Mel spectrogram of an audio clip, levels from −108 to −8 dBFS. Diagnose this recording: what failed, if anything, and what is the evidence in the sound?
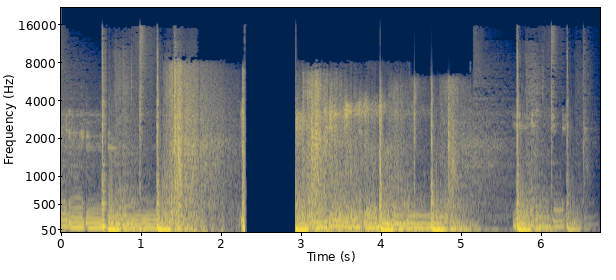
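Short stall from a late packet, 0.53 to 0.60 s, at the network and jitter-buffer stage. A packet arrived late, the buffer emptied, and the receiver held the last sound for 48 ms before resuming where it left off. Nothing is lost, but the sound drags briefly.

Short concealed packet loss, 0.74 to 0.78 s, also network. About 20 ms of audio never reached the decoder, and the receiver covered the gap by extending the preceding sound before blending back, leaving a brief smear or wobble.

Call bitrate drop, from 1.29 s to the end, a codec stage reacting to the network. The encoder fell from 64 kbps to 6 kbps, spending 2.36 s at the lowest rate, and audio bandwidth shrank from 20 kHz to 6 kHz. The sound turns coarse, watery and muffled.

Audio dropout to silence, 2.30 to 2.94 s, at the capture stage. About 0.64 s drops to silence with no room tone, and the sound cuts off and returns abruptly. 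The likely cause is a lost input device or link while silence kept being written.

Jitter buffer speed-up, 6.21 to 6.57 s, in receiver buffer processing. With excess audio queued, the receiver cut many short pitch-period slices, around 40 ms in all, so this stretch plays at 110% speed with unchanged pitch and sounds hurried.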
